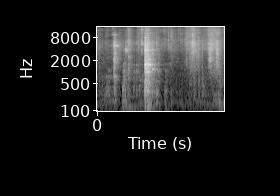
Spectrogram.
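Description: Metal tools clank against each other.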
